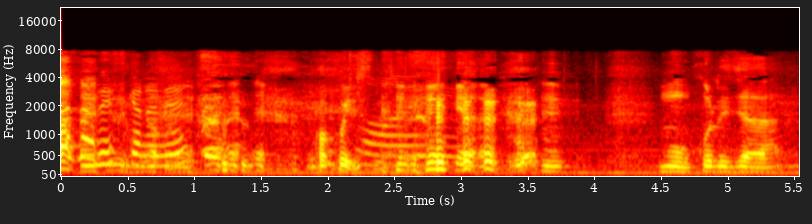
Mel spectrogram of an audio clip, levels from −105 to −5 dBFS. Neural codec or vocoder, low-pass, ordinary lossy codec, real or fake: none; none; none; real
